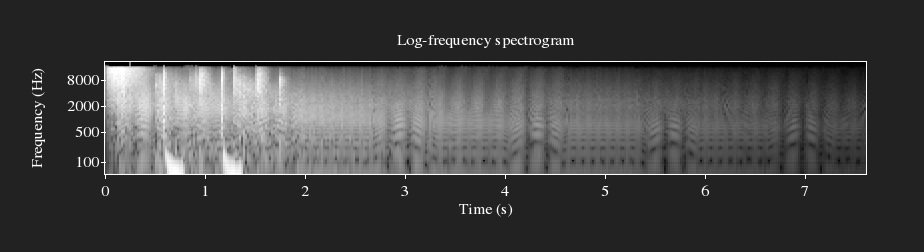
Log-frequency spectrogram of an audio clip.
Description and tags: a example i whipped up with fl studio 10 to give a example of what it might sound like if it did happen.
music, war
